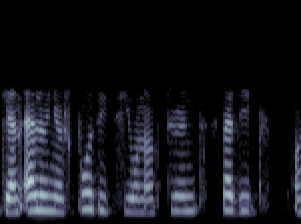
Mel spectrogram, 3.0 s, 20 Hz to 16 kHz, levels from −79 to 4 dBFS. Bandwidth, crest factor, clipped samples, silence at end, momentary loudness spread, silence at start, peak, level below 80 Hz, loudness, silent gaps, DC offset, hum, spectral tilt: 3.7 kHz; 20 dB; under 0.1%; 0 s; 16 LU; 0.05 s; -6 dBFS; under -90 dBFS; -27 LUFS; none; under 0.1%; none; -7.5 dB/octave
